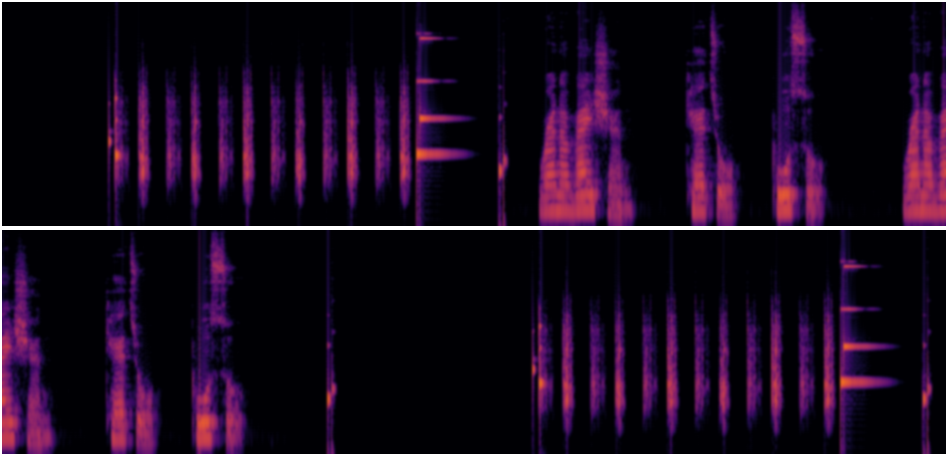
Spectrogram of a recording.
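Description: A timer ticks quickly.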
